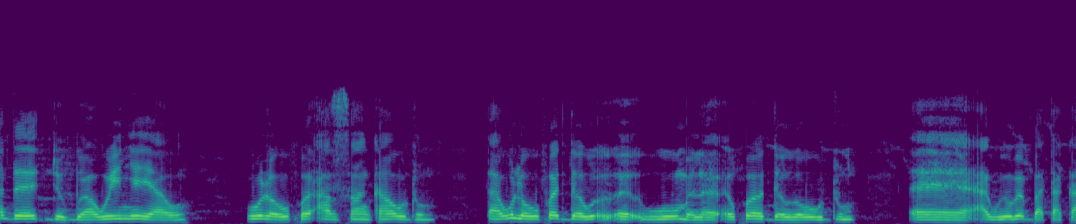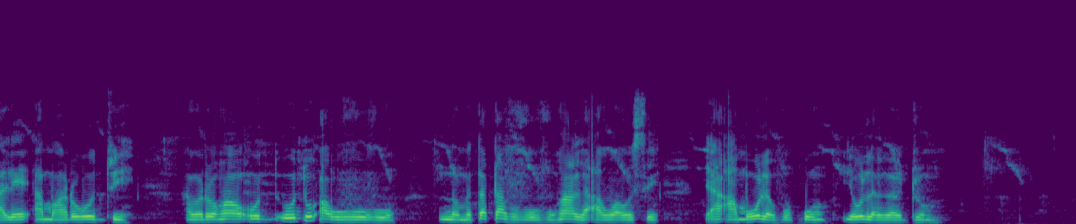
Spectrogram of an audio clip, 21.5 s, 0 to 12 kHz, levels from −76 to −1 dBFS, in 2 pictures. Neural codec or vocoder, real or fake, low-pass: codec, 16 kHz, 8 kbps, FreqCodec, larger model; fake; 7.2 kHz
